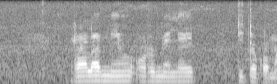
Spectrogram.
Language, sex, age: Southern Sotho, male, 20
